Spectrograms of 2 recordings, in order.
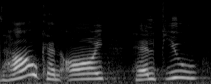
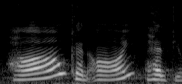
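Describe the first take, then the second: First: Slow model answer. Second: Said in the usual way. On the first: Shown as a demonstration. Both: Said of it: "So what do I start with?".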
